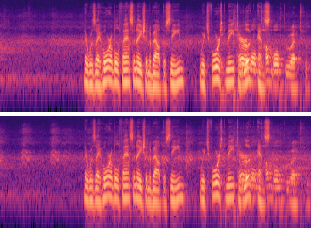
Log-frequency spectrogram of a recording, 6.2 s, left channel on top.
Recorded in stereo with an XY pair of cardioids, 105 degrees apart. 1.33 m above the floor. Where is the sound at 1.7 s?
30° left, 0.5 m.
